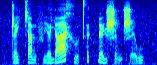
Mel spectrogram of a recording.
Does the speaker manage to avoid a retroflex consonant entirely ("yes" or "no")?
no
